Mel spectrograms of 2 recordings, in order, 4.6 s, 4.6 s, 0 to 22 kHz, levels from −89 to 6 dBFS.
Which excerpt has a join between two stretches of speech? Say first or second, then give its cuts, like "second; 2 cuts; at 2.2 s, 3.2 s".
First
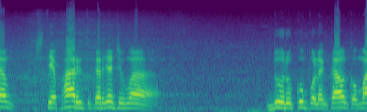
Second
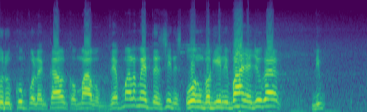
second; 1 cut; at 2.2 s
